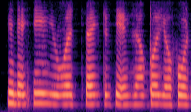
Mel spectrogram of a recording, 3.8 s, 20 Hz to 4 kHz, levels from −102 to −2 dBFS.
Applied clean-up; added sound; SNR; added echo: neural mask model DeepFilterNet 3.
